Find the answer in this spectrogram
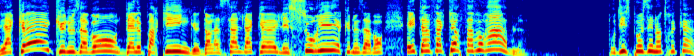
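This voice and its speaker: In a dry, close recording with no echo and a silent background, a man with a slight Corsican accent speaks very slowly at an extremely high pitch, his pitch swinging very widely. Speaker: pastor. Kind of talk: sermon. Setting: church.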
